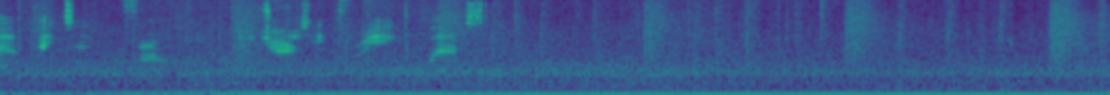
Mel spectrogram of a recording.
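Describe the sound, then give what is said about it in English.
A steady, loud low rumble of a car driving, heard from inside the cabin. The road noise stays constant throughout, with a few brief high-pitched squeaks near the start. “And the best part of this trip is I can do this show from the car like I'm doing right now.”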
